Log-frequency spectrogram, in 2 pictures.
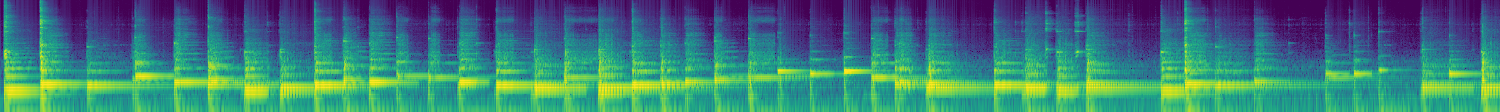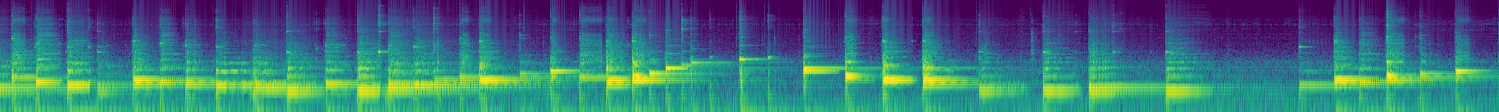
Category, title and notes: Music > Solo percussion
A kalimba song.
